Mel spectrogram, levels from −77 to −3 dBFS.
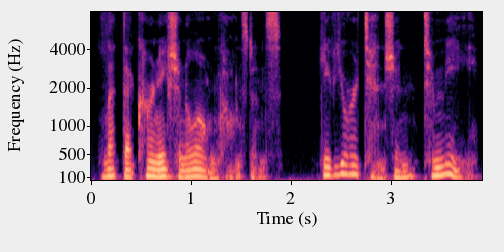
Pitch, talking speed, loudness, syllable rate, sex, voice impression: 120 Hz, 155 wpm, -18 LUFS, 5.4 syllables/s, female, feminine, middle-aged, slightly relaxed, powerful, slightly hard, muffled, slightly raspy, intellectual, calm, slightly mature, friendly, reassuring, unique, elegant, lively, slightly strict, slightly sharp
